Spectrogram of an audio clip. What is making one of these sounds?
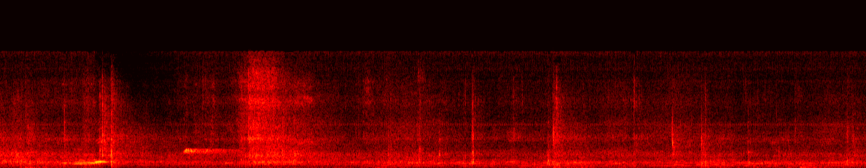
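Hockey sticks clack sharply against a puck on the ice.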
